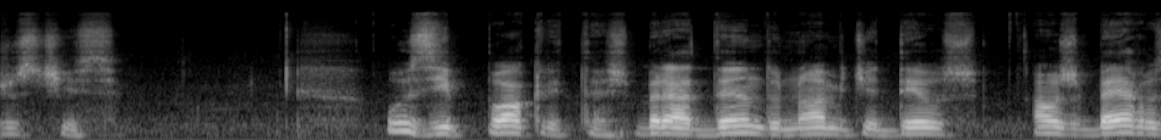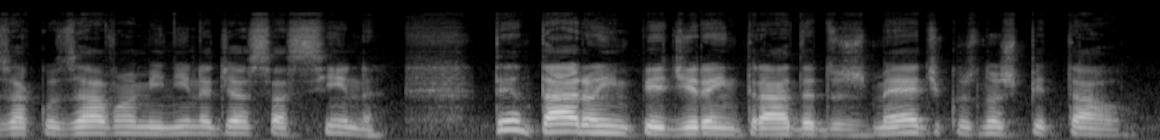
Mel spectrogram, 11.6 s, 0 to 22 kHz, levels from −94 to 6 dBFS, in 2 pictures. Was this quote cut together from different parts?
no; 0 cuts

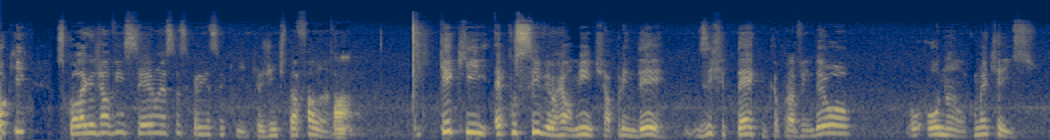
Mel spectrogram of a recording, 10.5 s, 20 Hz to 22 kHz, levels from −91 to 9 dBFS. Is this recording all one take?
yes; 0 cuts

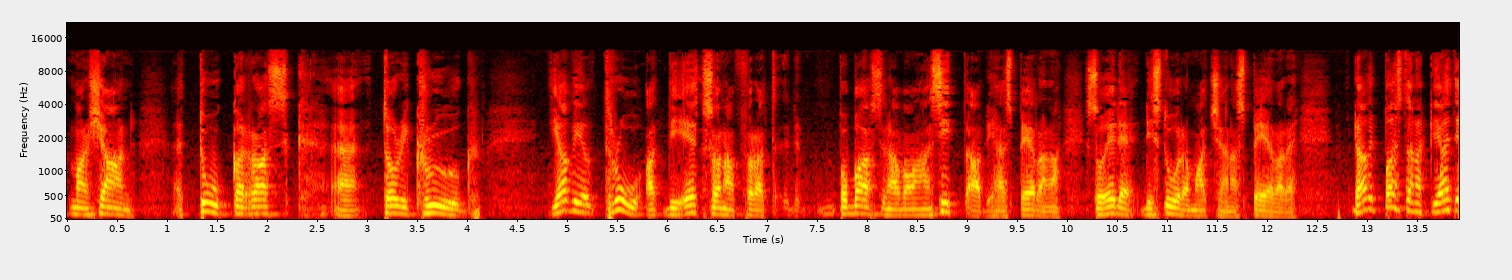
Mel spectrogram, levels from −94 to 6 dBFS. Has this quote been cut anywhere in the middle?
yes; 2 cuts; at 4.8 s, 6.3 s

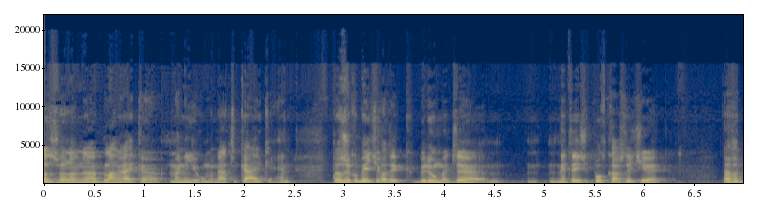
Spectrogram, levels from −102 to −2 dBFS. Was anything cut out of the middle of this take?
no; 0 cuts

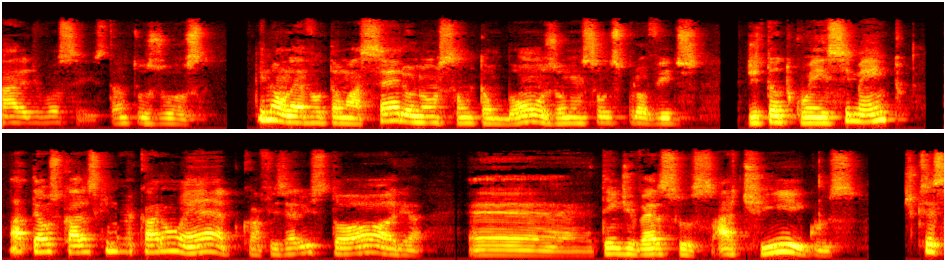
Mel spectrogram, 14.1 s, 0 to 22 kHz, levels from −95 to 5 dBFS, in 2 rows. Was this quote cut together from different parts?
no; 0 cuts

